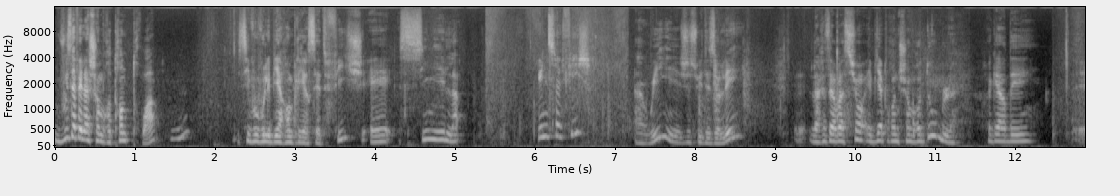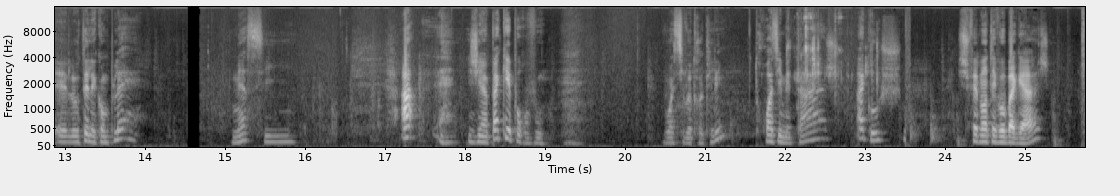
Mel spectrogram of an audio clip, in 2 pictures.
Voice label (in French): francais; deutsch; schauspieler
